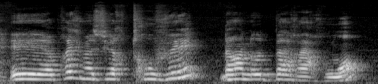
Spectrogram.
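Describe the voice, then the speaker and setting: A woman is heard with audible room echo. Noticeable background noise is present too. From Normandy, Pays de Caux. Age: 70s. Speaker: café owner. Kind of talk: interview testimony. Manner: halting.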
